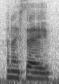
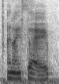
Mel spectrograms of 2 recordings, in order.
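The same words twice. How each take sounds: Both takes have the same delivery.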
